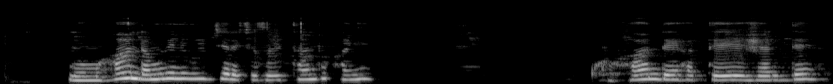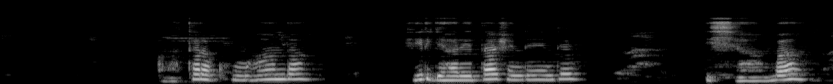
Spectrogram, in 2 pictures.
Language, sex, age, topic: Kinyarwanda, female, 36-49, government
